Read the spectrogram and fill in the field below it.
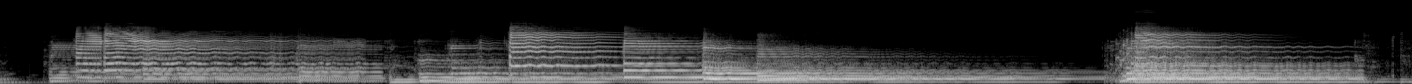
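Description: Electric guitar notes and chords soaked in a heavy, warbling chorus pedal at its most extreme setting, wobbling deeply in pitch, with sustained swells and no voices.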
